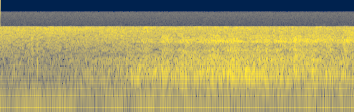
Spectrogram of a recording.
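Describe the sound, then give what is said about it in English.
A moving train, the train to Paddington, rumbles steadily along the rails, a continuous low, dense roar that swells slightly partway through, with no voices. “I think we've just time to catch our train to Paddington.”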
